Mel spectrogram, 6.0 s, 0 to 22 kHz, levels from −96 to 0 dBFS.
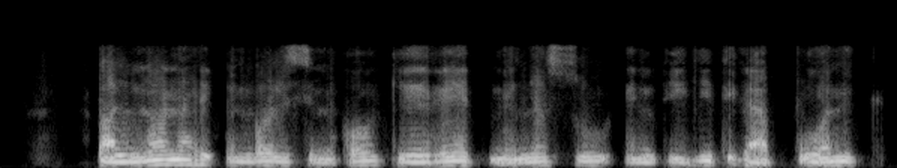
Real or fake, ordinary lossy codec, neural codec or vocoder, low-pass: fake; none; codec, 16 kHz, 2 kbps, FreqCodec, smaller model; 7.2 kHz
